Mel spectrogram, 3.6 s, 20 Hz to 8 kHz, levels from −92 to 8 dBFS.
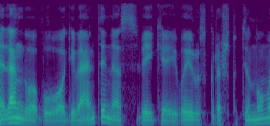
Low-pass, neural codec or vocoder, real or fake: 7.2 kHz; codec, 16 kHz, 2 kbps, FunCodec, trained on Chinese and English, 25 frames a second; fake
